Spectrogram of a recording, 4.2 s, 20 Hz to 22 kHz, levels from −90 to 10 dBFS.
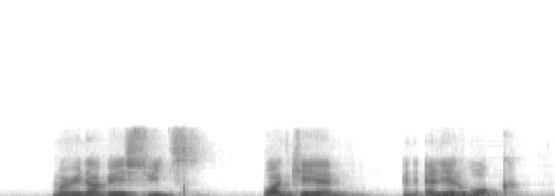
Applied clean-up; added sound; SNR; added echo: neural separator model SepFormer DNS4.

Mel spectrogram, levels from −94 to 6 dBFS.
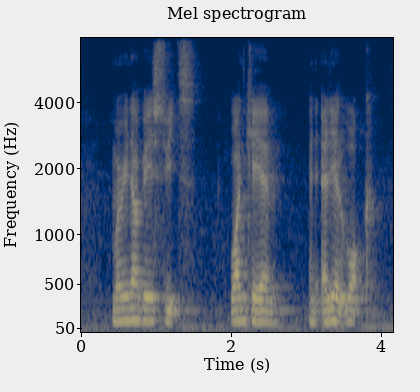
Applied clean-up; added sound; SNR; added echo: none; none; none; none.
